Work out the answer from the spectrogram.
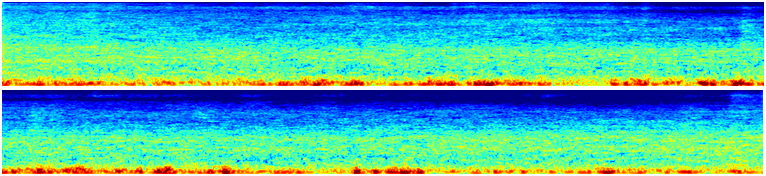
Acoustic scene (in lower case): street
